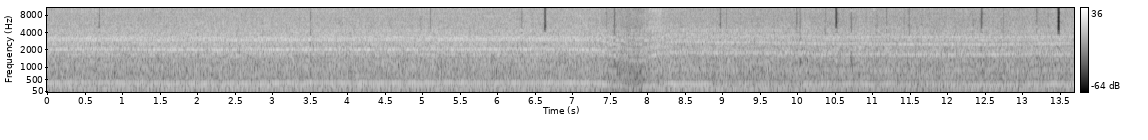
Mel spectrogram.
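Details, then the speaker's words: John Deere X738 riding tractor at its 50-hour service, run after checking transaxle and hydraulic oil in the shared system; steady, even engine drone with a constant tone and no whine; it runs fine, though the steering feels a little stiff. "It sounds like it runs fine. Doesn't sound like it's anything's whining or anything like that."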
